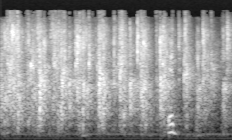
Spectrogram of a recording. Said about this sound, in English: Congressman Cummins to Congress, because give him a round of applause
